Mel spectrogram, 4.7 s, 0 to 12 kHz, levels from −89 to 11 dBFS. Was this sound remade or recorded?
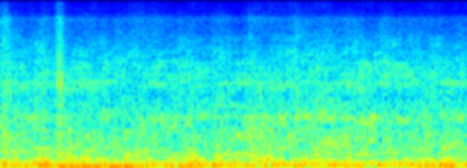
remade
